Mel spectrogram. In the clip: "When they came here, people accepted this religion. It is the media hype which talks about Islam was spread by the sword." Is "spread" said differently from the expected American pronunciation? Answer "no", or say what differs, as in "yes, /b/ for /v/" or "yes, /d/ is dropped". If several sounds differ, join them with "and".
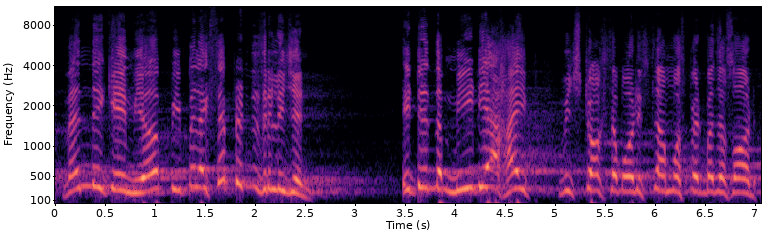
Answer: yes, /ɹ/ is dropped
